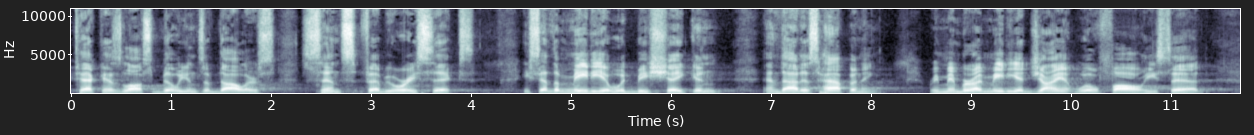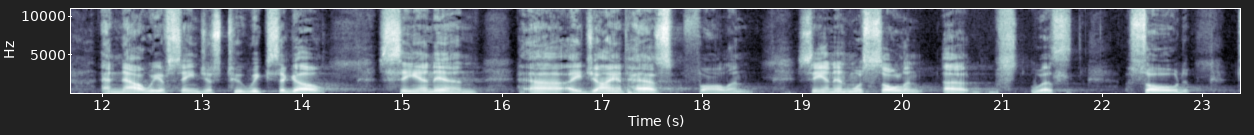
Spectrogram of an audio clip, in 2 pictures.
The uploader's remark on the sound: Recorded live on 3/27/22.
